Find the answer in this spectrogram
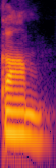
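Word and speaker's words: calm: यहां बोलेंगे इसको या काम सी ए एल एम इसको काम पढ़ते एल साइलेंट होता है यहां पर इसको काम पढ़ेंगे तो वैसे पीसफुल की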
